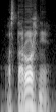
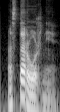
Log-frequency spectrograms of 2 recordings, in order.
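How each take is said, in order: First: Gently quoted. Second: Soft, low careful warning; gently. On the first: A narrator's reading. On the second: Acted. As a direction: say it gently, almost tenderly. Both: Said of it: "мягко сказал".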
